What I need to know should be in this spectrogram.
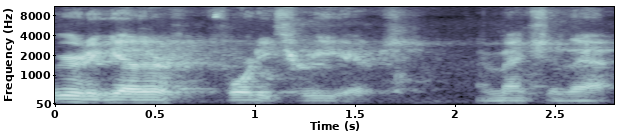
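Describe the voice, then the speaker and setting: A man at a moderate pace. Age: 60s. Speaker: recovery meeting speaker. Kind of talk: testimony.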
